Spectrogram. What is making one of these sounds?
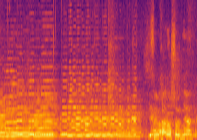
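An accordion plays a lively tune.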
